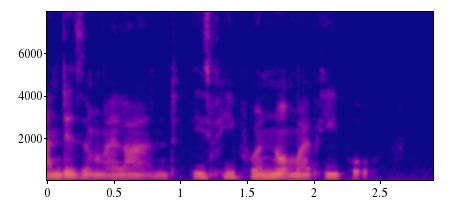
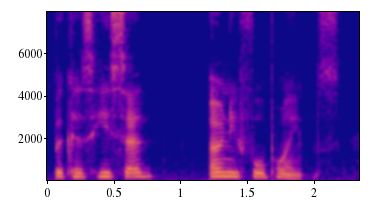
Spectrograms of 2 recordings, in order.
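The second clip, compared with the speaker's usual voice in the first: normal talking voice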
